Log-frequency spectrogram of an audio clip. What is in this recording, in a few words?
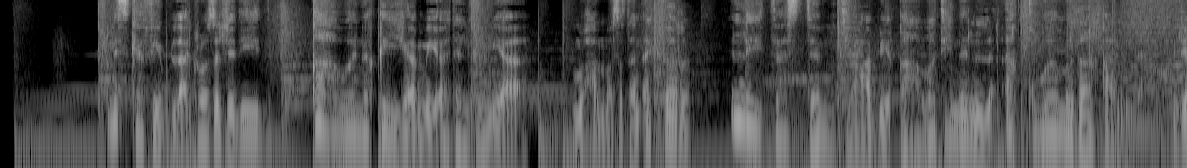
Arabic Voice Over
